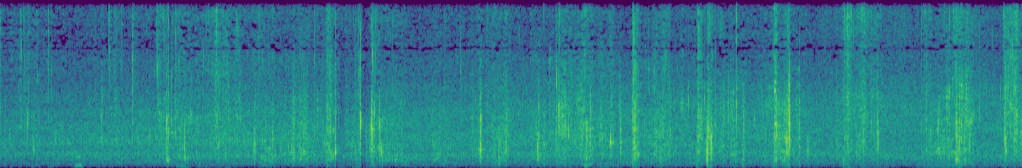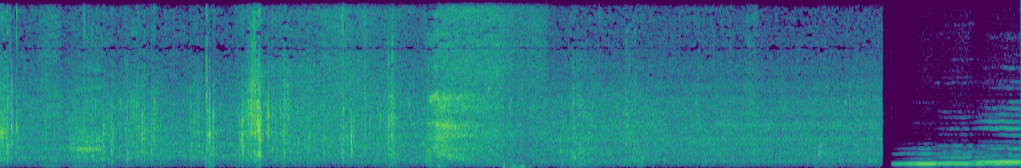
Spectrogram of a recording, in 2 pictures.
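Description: Shallow creek water running over stones, with many small sharp splashes and clicks. Near the end it cuts off suddenly and calm music with steady held tones begins.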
